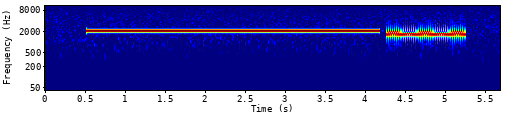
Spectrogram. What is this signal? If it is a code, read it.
Fax machine handshake, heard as a long tone and a warble.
